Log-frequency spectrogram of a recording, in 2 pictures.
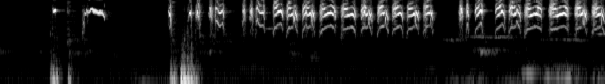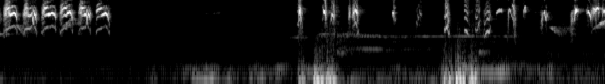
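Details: Crimson sunbird trotol song used to provoke silent birds to sing: long, fast rattling trills of high chirped notes lasting several seconds, a pause, then more scattered high notes and low knocks.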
